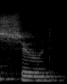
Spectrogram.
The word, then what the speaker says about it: should: For example, huff, cuff, pum, bum, walk, talk, chalk, yolk, and could, would, and should. Never pronounce letter L.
